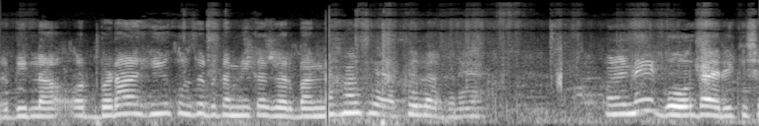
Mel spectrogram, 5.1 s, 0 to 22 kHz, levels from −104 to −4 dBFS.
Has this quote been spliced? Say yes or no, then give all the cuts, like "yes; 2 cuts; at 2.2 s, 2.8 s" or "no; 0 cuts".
yes; 1 cut; at 2.2 s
